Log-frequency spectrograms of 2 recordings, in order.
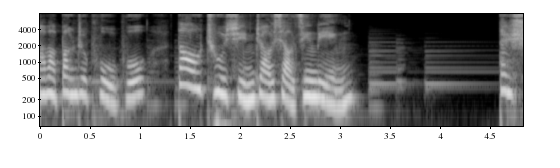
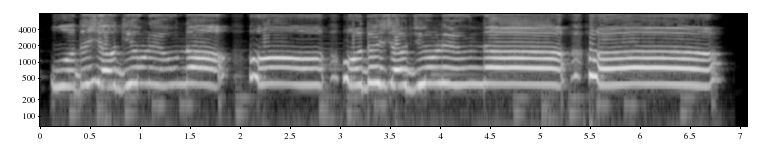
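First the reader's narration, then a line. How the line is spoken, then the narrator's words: Crying and shouting. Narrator (Chinese): 他边哭边喊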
